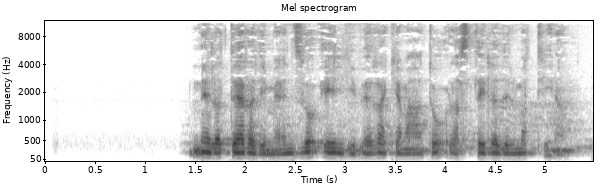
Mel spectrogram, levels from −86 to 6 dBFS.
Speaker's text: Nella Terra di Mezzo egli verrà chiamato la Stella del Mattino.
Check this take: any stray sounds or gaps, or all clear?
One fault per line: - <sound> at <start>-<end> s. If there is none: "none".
none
